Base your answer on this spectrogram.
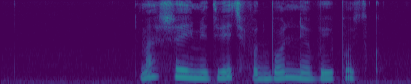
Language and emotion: Russian, sad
